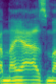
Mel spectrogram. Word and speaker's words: miasma: It broke the pall of assimilation that had been sitting like a miasma on queer people. I don't know how to pronounce miasma, apparently. – You nailed it.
